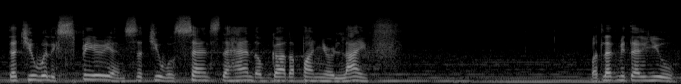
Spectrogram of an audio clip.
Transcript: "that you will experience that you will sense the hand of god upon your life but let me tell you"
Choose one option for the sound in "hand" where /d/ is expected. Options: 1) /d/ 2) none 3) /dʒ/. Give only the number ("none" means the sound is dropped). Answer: 1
